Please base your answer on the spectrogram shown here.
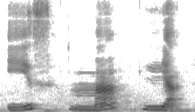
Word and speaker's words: Ismália: o título do poema veja só Ismália nós temos aqui ó fiz malha três sílabas a penúltima sílaba mais forte então a palavra paroxítona quatro o que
